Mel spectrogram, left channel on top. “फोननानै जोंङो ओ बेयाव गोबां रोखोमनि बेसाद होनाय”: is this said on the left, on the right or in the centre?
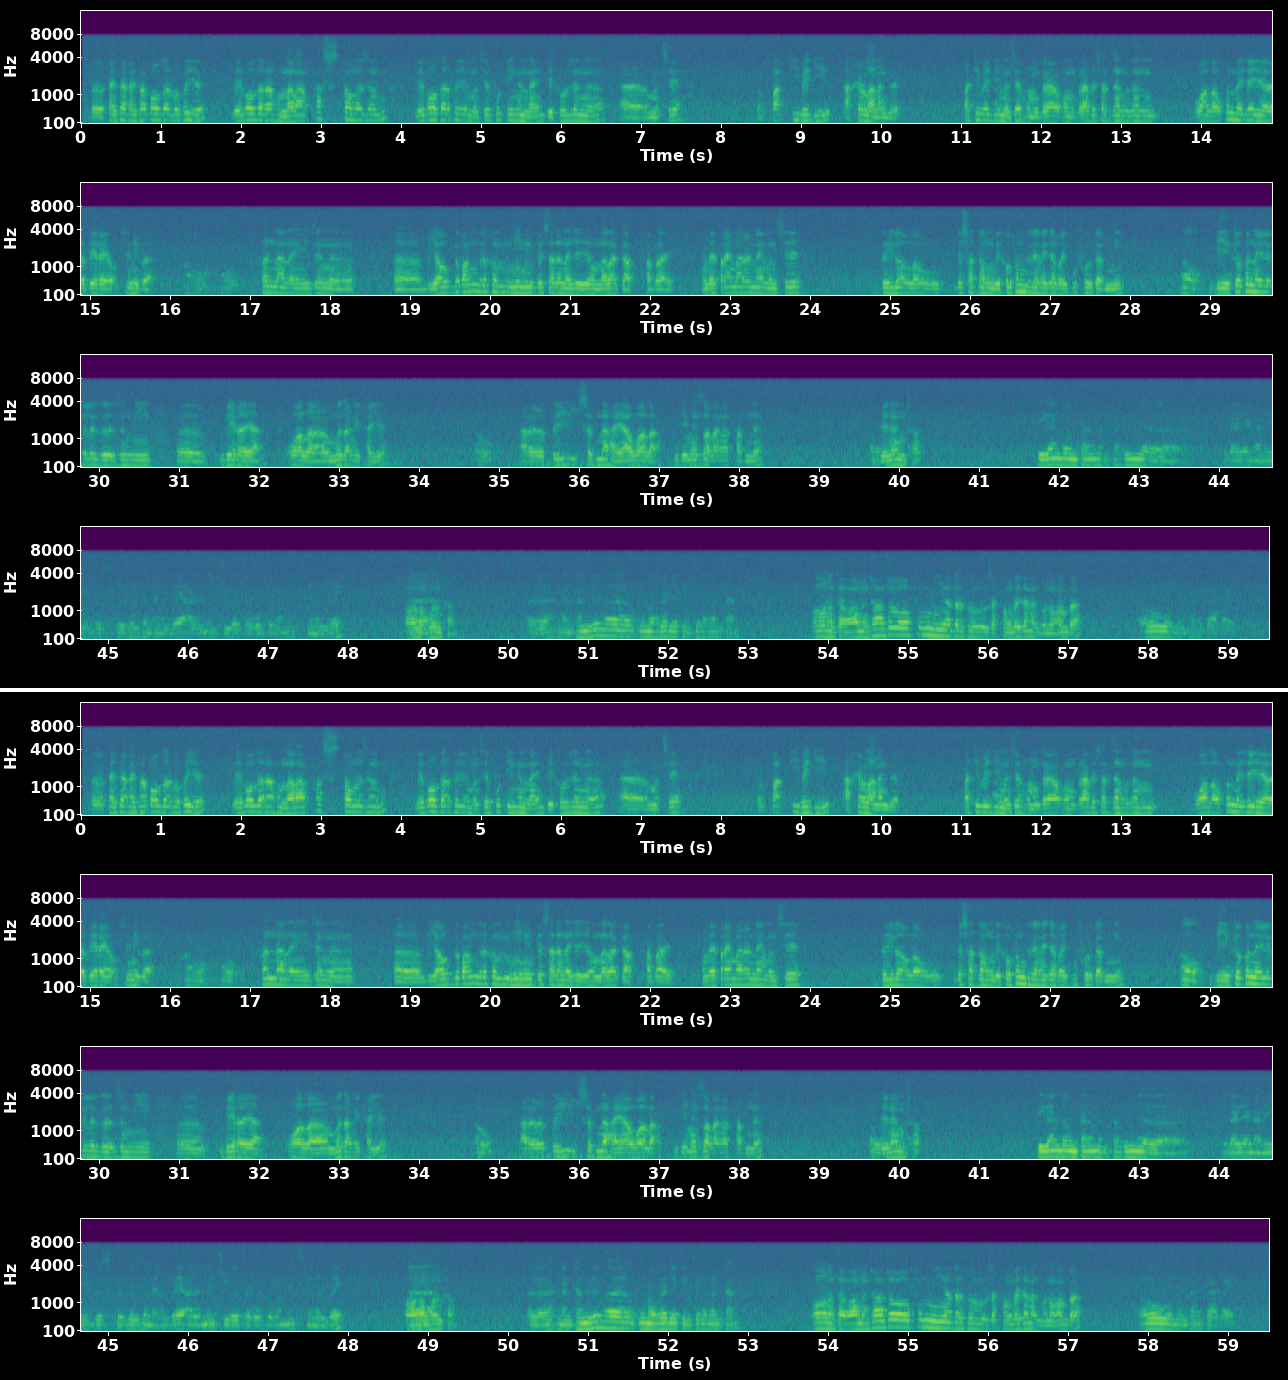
Centre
